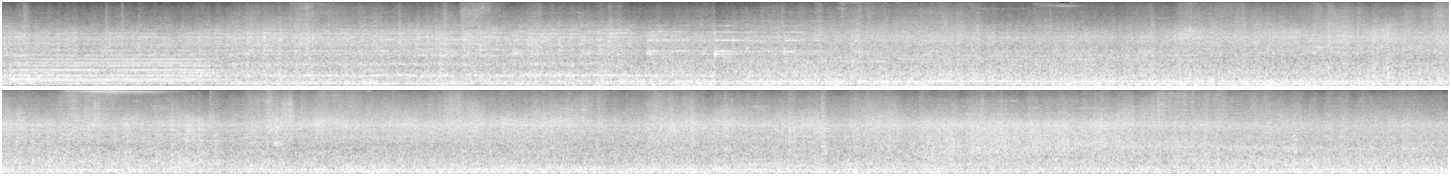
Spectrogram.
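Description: Freight cars rolling past close by, a steady rumble of wheels on rail with clickety-clack. At the start a locomotive horn sounds one chord for about two seconds.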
